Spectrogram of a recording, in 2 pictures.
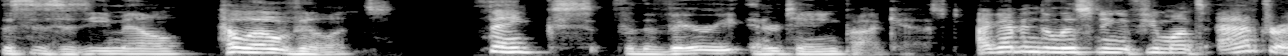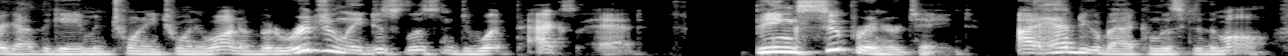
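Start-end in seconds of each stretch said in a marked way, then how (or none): none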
